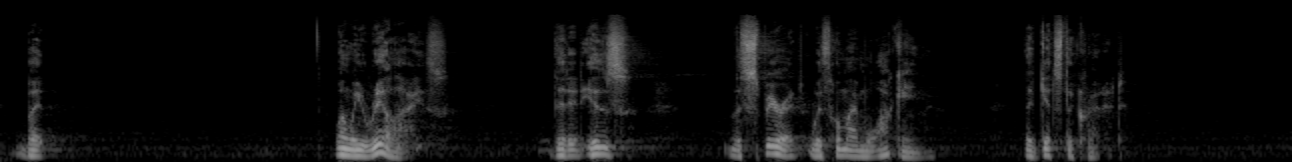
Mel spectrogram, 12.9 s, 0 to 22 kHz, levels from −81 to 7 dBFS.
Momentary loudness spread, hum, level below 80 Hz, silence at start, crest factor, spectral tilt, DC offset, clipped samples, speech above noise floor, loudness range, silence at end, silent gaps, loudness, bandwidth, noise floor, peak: 21 LU; none; -68 dBFS; 0.2 s; 24 dB; -3 dB/octave; under 0.1%; under 0.1%; 38 dB; 7 LU; 1.7 s; none; -35 LUFS; 16 kHz; -73 dBFS; -14 dBFS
